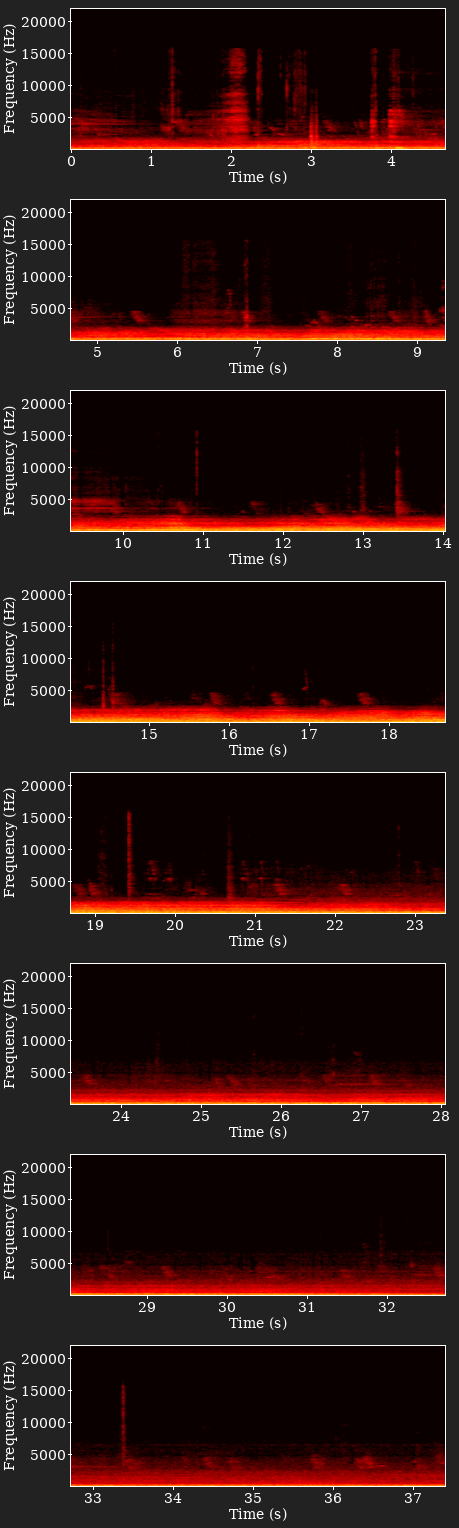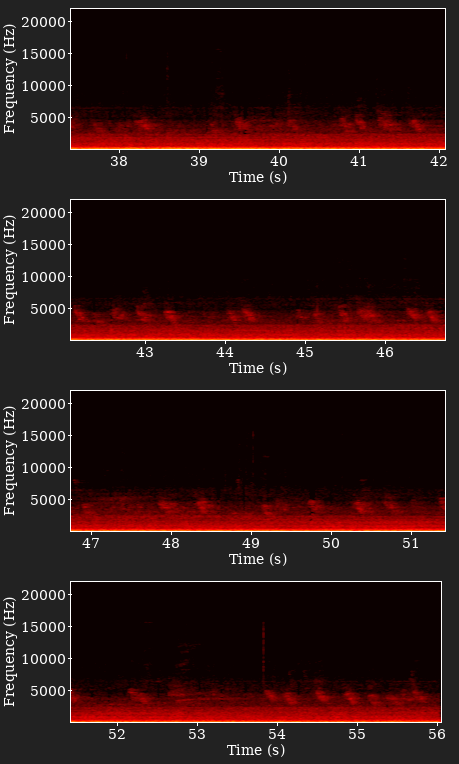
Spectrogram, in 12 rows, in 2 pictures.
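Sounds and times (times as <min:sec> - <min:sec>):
low steady rumble: 0:00.0 - 0:56.0.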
